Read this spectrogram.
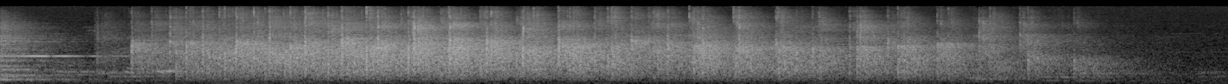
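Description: A small group claps.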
